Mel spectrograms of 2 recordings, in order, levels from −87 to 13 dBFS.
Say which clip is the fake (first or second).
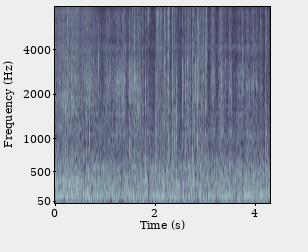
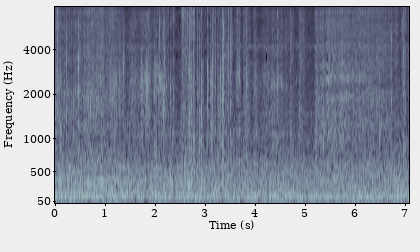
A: first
